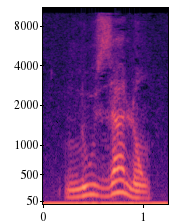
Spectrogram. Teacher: So you can notice the liaison between S and A.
